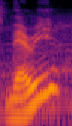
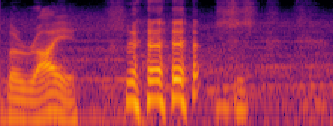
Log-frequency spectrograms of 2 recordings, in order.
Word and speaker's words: vary: It's very. Oh, it's very. Oh, I didn't know. I thought it's a vari.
